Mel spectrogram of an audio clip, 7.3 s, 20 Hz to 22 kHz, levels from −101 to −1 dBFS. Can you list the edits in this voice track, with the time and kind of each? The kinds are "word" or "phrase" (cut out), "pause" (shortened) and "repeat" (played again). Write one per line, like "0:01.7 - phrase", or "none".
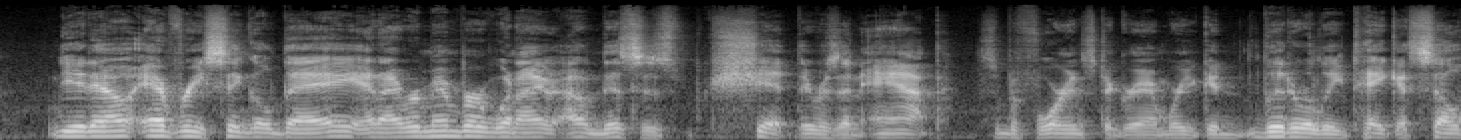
0:03.5 - pause
0:04.8 - pause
